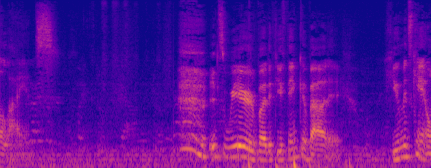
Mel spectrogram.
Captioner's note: laughs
